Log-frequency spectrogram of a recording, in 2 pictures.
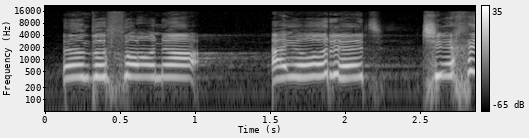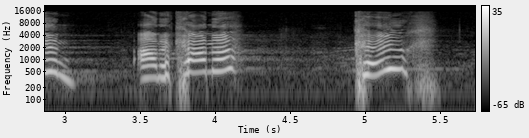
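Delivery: put-on high-pitched, loud Liverpool accent. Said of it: "And then I moved to Liverpool".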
